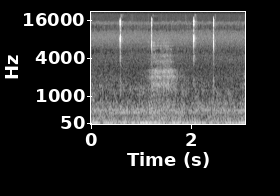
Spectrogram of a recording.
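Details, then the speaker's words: 2010 Hyundai Santa Fe CRDi driver's seat belt buckle, after the microswitch hinge was reseated and adjusted: a handful of crisp, light clicks in a quiet room as the microswitch presses and releases cleanly; the switch works properly. "it's back in it's hinged and you can hear the microswitch press and depress again"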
